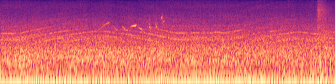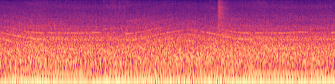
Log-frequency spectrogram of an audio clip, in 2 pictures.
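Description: A tractor's hydraulic loader whines as its arm rises and lowers.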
